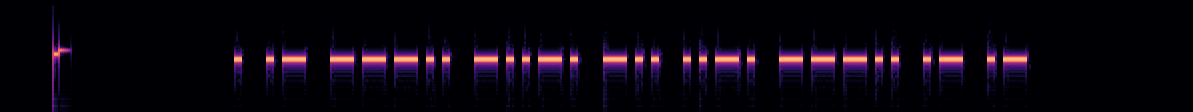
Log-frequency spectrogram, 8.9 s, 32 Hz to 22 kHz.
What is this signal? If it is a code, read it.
Morse code, heard as a keyed tone, about 20 wpm, 700 Hz. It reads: EA8/DF8AA
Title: Difficult Call Signs 20wpm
